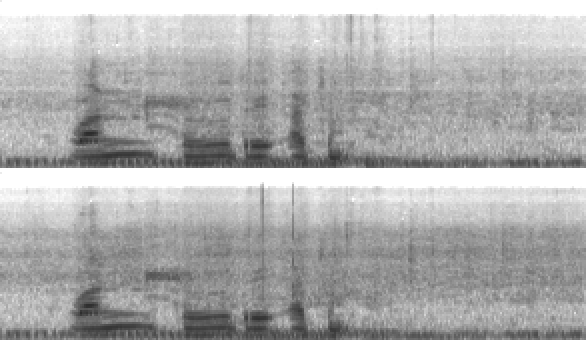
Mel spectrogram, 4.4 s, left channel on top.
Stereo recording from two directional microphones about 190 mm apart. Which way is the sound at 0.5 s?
10° right (ahead or behind).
